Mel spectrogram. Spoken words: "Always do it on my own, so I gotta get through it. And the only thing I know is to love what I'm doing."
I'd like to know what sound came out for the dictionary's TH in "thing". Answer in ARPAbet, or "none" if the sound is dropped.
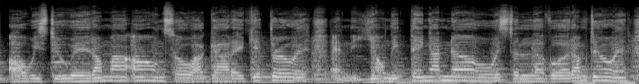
TH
